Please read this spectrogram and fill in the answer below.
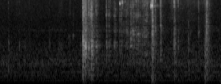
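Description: Plastic CD jewel case being handled and opened: a sharp clack about a second in, followed by a few lighter clicks and rattles and a second sharp click.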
